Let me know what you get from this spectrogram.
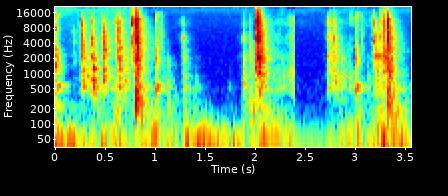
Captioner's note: lock frantically locking and unlocking; door knob jittering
